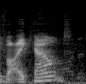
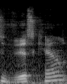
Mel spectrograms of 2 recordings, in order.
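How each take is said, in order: First: It uses the speaker's own, non-American pronunciation. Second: It uses the American pronunciation of the word. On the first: "that's the proper pronunciation" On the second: "I will always get Americans in the comments saying"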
